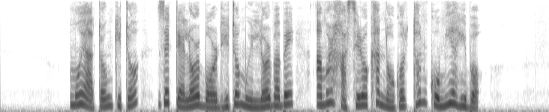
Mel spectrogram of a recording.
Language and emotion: Assamese, fearful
